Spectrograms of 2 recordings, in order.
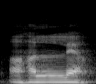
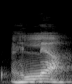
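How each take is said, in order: First: An a vowel follows the h sound. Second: An i vowel follows the h sound. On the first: The speaker calls it right. "गलत ना करिएगा" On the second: The speaker calls it wrong. "सही है?"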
